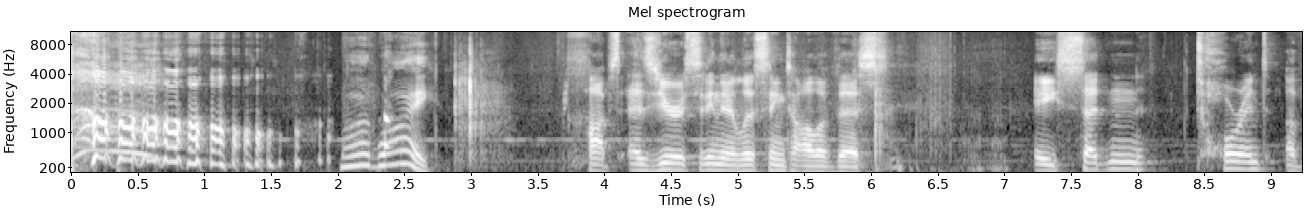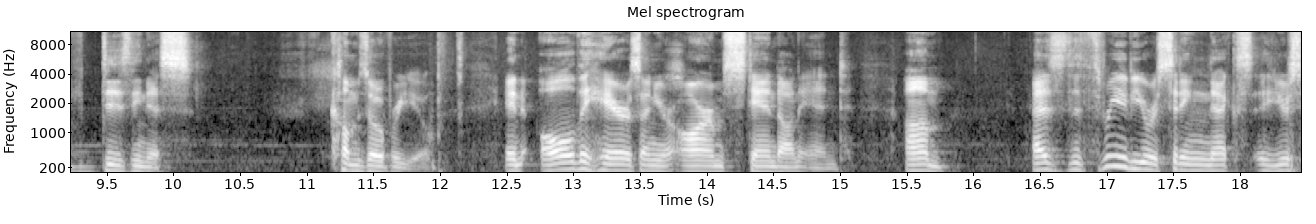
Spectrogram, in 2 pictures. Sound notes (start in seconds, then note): 0.0 woman laughs; 2.8 rolls dice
